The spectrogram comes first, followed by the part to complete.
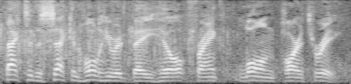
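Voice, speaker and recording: A man doing play-by-play commentary on a golf broadcast, with a smooth, measured announcer delivery. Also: mid-range voice, noisy background. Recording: game broadcast with music behind.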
